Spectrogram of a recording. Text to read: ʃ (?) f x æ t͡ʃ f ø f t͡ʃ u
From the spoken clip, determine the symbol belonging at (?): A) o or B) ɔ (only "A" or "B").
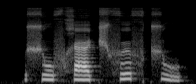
A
